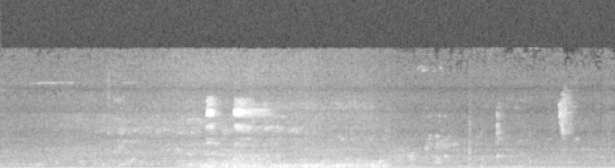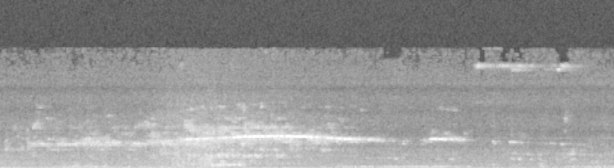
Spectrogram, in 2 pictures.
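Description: Steady low rumble of a car and the surrounding city traffic on a busy downtown street. A faint high whine rises and falls about halfway through.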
